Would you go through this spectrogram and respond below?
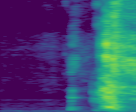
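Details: Sneeze: a short catch of breath followed by a single sharp, forceful sneeze.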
